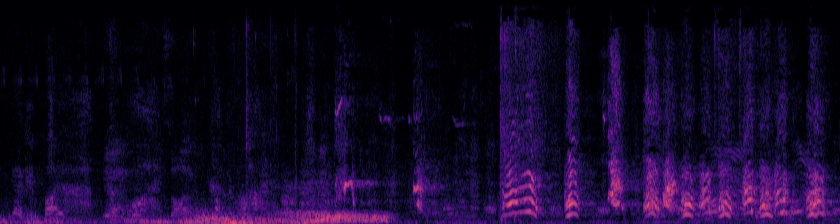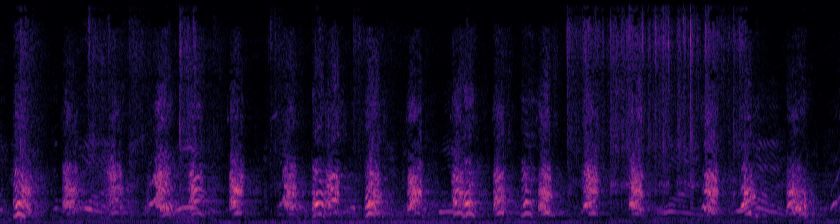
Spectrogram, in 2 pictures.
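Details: Male Rottweiler on its first day of protection training and bite work barks rapidly and repeatedly, roughly two barks per second, sharp and loud, after an opening stretch of muffled voices and handling noise.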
